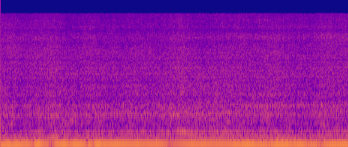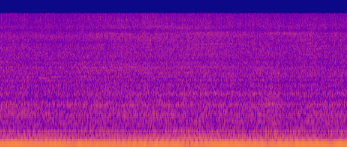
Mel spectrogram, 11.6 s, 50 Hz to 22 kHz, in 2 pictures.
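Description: Ferrari 488 GTB's twin-turbo 3.9-litre V8 running at a low, steady idle as the car creeps slowly under its own power, a low even drone that wavers slightly in the first few seconds.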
